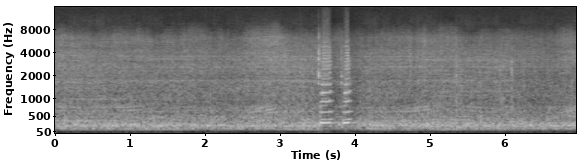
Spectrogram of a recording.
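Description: Car engine running on methane gas from a manure digester, heard from inside the cabin as the car drives steadily along. About three and a half seconds in, a car horn gives a short double toot.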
